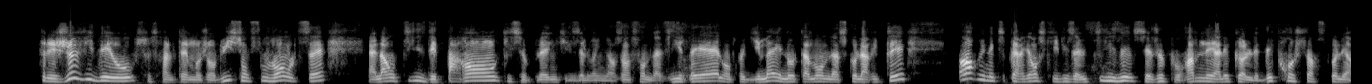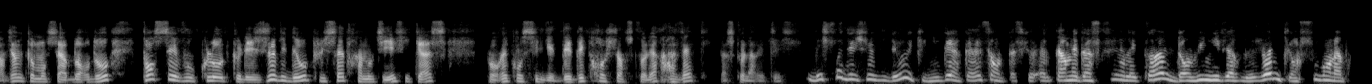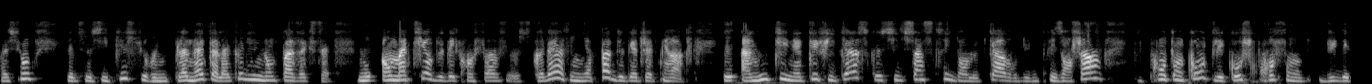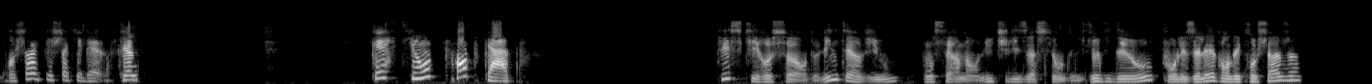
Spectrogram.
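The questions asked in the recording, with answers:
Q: Qu'est-ce qui ressort de l'interview concernant l'utilisation des jeux vidéo pour les élèves en décrochage?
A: C'est une idée intéressante, mais ce n'est pas une solution miracle : ils ne sont efficaces que dans une prise en charge qui traite les causes profondes du décrochage.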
